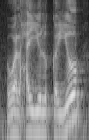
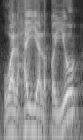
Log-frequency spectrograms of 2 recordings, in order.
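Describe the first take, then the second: First: The word hayy ends with a u vowel. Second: The word hayy ends with an a vowel. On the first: "al hayya salah" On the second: "al hayyu salah"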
